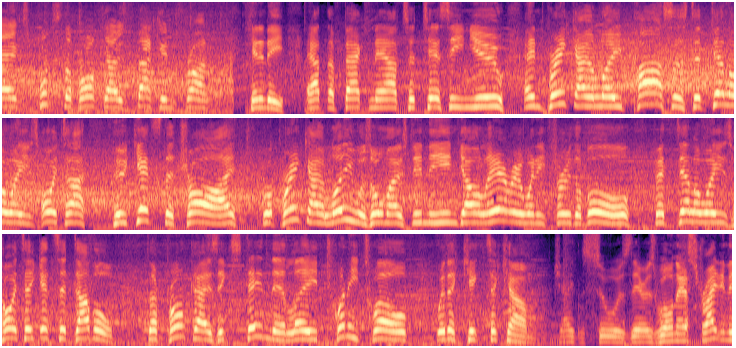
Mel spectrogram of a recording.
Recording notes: live from Suncorp Stadium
